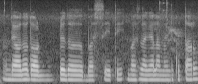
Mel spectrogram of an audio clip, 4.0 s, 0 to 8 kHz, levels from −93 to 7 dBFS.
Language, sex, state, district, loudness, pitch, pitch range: Kannada, female, Karnataka, Belgaum, -18 LUFS, 170 Hz, 165-175 Hz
